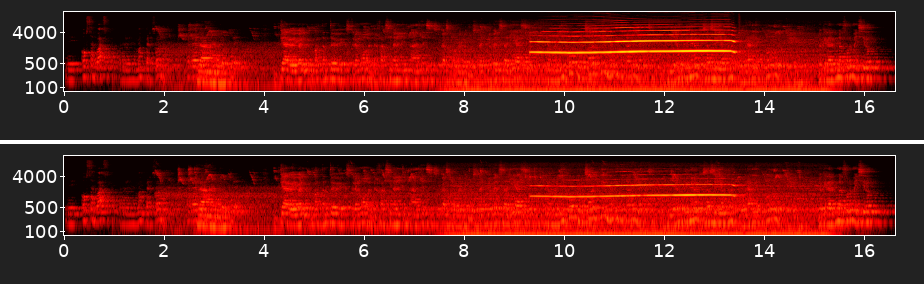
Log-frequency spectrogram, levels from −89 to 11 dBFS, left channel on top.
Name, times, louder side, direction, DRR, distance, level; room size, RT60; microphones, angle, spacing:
voice 1, 0.0-2.1 2.4-3.5 8.1-8.3, equal, 15° left, -2 dB, 5.1 m, -50 dB
sound 1, 1.8-14.8, right 3 dB, 45° right, 3.3 m, -55 dB
voice 2, 2.6-3.3 3.9-16.1, equal, 5° right, -5 dB, 5.6 m, -45 dB
sound 2, 7.3-15.4, right 1 dB, 30° right, 3.3 m, -42 dB
Wind instrument woodwind instrument, 9.3-13.5, left 10 dB, 85° left, 0.3 m, -23 dB
28.5 x 16.0 x 2.4 m, 1.5 s
head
